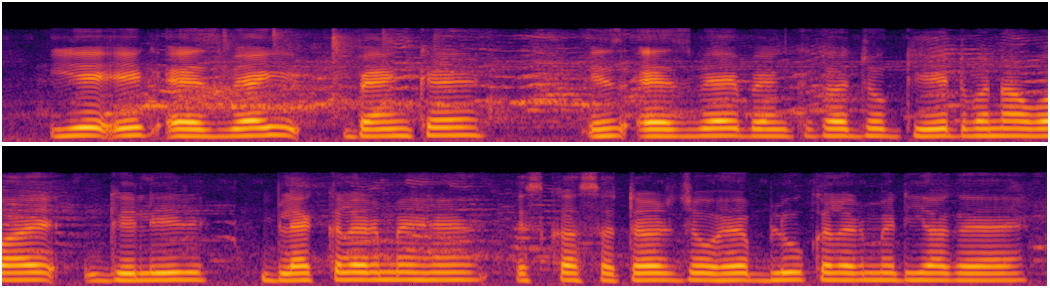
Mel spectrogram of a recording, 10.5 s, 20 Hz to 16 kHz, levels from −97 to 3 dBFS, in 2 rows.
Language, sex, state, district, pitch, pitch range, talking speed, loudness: Hindi, male, Bihar, Vaishali, 185 Hz, 180-195 Hz, 165 wpm, -18 LUFS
